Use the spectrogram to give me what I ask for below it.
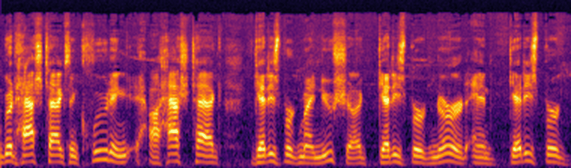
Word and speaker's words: Gettysburg: always don't like that chris pronounces gettysburg properly there are people like me that like to say gettysburg i likes the way it sounds but the founder's name was james gettys it's gettysburg so don't call chris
